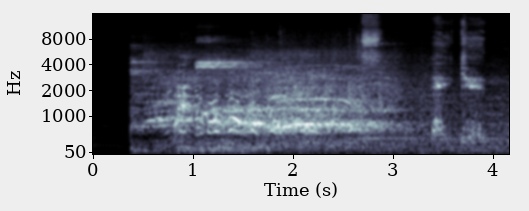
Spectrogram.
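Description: Ambient sound of a busy gym in a large hall, cutting in suddenly about a third of a second in: a murmur of voices and equipment noise, with a few sharp thuds near the end.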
